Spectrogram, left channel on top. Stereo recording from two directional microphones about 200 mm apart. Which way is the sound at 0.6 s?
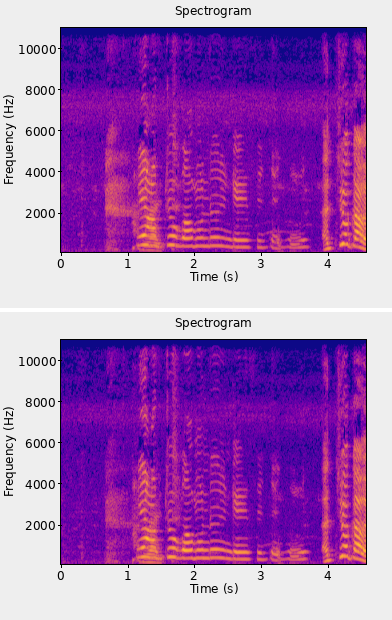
5° right (ahead or behind).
